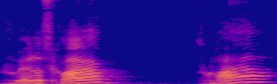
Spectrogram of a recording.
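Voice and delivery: loud high plummy call; posh doctor. Acted. Doctor Livesey addressing the Squire, loud and plummy. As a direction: get his attention, grandly.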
